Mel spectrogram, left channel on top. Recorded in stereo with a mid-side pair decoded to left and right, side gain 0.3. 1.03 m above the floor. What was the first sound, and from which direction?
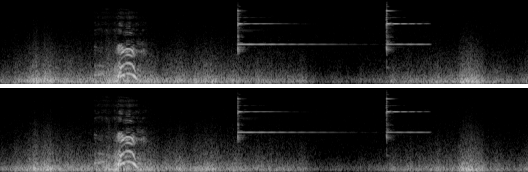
A dog barking, 15° right.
